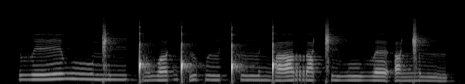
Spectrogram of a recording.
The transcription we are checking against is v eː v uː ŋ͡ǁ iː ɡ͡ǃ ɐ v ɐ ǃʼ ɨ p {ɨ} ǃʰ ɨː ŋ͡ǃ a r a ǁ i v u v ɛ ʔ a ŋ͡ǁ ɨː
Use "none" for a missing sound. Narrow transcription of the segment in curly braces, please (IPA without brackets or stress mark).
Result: ɨː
